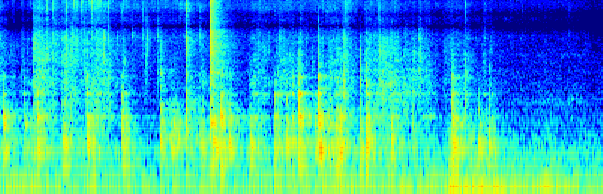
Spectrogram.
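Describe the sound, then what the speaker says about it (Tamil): About seven dried red chillies roast in a little oil while a spoon stirs them. A close, continuous sizzle is dotted with quick scraping and tapping strokes against the pan. "கொஞ்சமாக எண்ணெய் ஊற்றிக்கலாம் மிளகாய் ஒரு ஏழு சேர்த்து நல்லா வறுத்து எடுத்துக்கலாம்"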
